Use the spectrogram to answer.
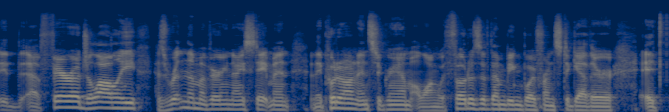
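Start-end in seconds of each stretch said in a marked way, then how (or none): none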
